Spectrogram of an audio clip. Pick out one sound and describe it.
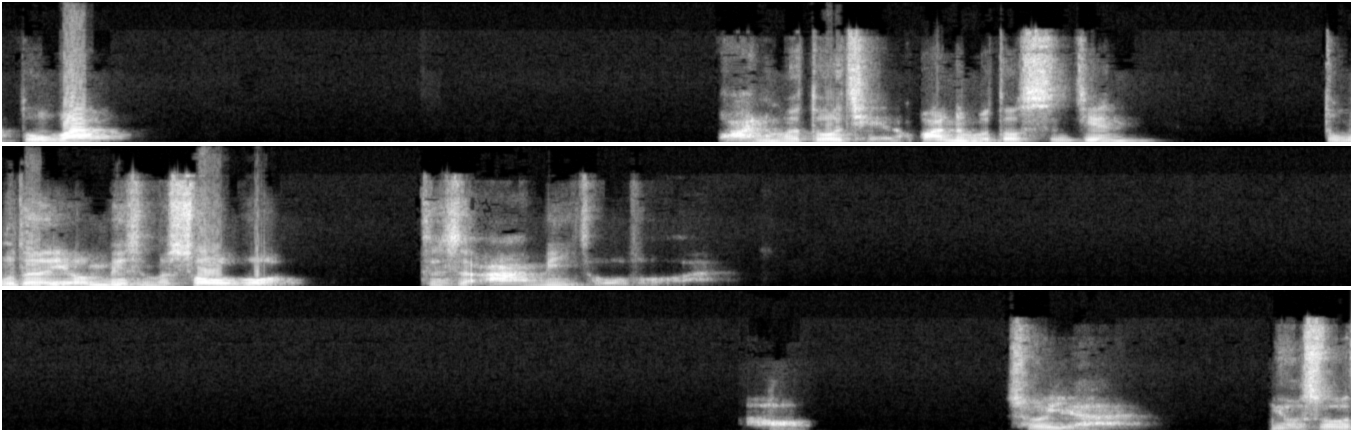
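An elderly man speaks calmly and warmly into a close microphone, in bursts with long pauses.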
